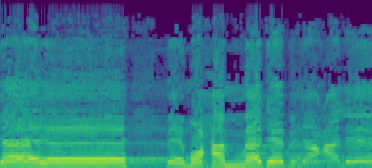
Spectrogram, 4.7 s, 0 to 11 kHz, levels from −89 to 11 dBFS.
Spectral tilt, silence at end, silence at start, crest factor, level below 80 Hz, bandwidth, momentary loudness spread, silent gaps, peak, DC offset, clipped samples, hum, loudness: -4.5 dB/octave; 0 s; 0 s; 8 dB; -50 dBFS; 10.5 kHz; 9 LU; none; 0 dBFS; under 0.1%; 2%; none; -8 LUFS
